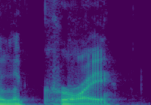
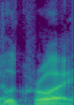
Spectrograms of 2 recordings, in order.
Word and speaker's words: LaCroix: So there was a long debate in our writer's room if it was LaCroix or LaCroix. – It is LaCroix. – It's LaCroix. – Because it rhymes with enjoy.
